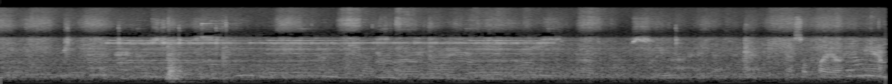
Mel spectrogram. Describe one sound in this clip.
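A slot machine plays bright electronic jingles and chimes.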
